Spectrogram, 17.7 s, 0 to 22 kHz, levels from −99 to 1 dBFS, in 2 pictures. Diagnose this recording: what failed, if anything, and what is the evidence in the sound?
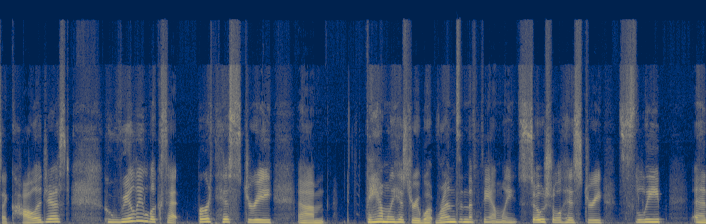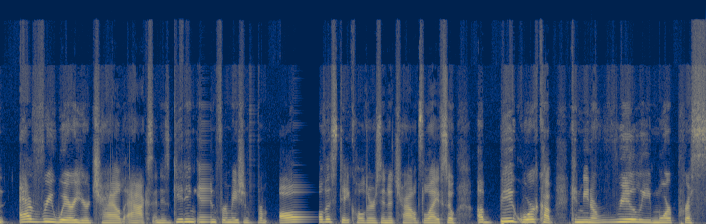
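At 11.35 to 11.47 s and again at 12.50 to 12.83 s, the speech hangs on a fading continuation of its last sound for about 0.1 s and 0.3 s, then resumes where it stopped. This call audio freeze is a network-stage fault, likely packets delayed until the jitter buffer emptied.

From 11.96 to 12.06 s, one sound is held about 94 ms too long with a slight buzz or dip before the speech carries on. This short stall from a late packet means the receiver's buffer had nothing due, stretched the previous audio, and lost nothing.

Between 15.41 and 17.42 s, the speech runs hurried at unchanged pitch, about 8% fast. This jitter buffer speed-up happens when the receiver, holding excess audio after the earlier delays, trims repeated pitch-period slices, removing roughly 0.15 s to restore its target latency.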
